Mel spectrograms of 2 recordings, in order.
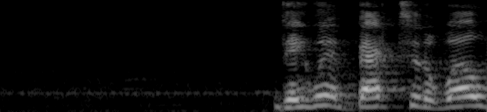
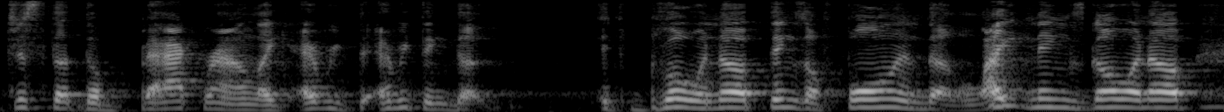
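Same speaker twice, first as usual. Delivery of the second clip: usual speaking voice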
